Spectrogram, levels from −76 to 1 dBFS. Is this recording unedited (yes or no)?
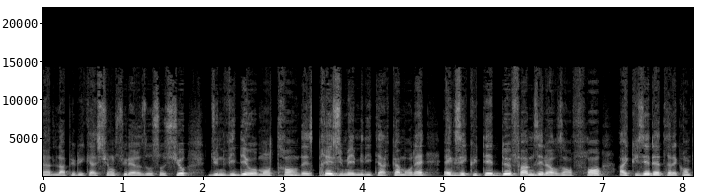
no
